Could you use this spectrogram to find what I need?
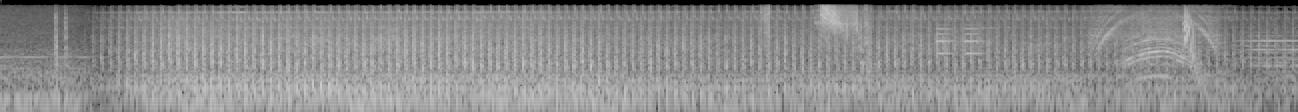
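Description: A helicopter's rotor thumps and whines loudly.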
